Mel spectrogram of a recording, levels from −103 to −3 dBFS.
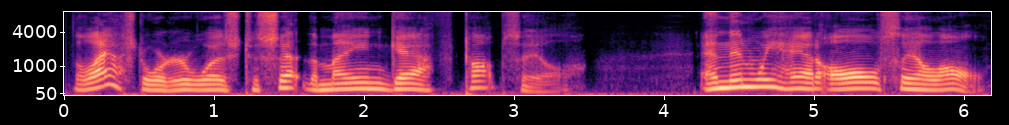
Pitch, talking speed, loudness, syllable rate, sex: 160 Hz, 165 wpm, -17 LUFS, 3.7 syllables/s, male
